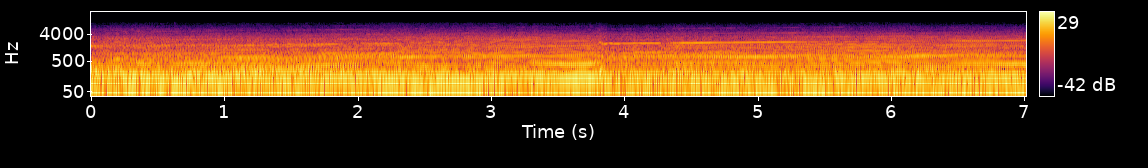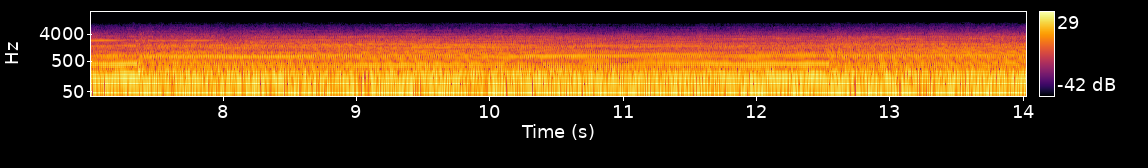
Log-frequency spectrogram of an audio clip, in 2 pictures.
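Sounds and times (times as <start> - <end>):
car engine accelerating hard: 0.0 - 14.0.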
